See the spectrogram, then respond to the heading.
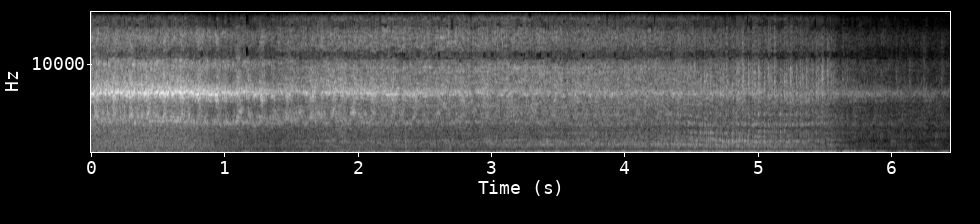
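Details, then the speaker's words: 1981 Chevrolet C1500 pickup V8, freshly rebuilt with new lifters and a big cam, just out of winter storage, idling; steady high-pitched squeal throughout from the belt. "As you can hear, the belt on this thing is not happy."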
